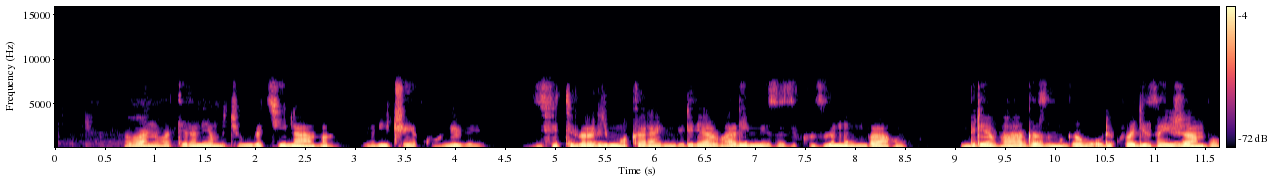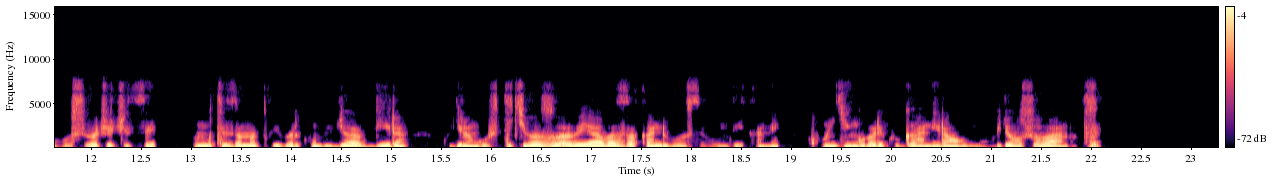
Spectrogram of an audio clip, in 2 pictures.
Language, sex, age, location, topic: Kinyarwanda, male, 18-24, Kigali, health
